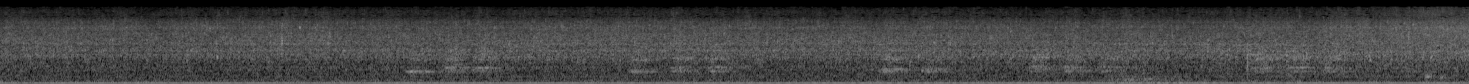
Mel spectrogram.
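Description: Chicken pieces deep-frying in hot oil in a large pot, a steady, even sizzle.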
